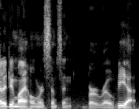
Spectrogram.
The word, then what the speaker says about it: Barovia: Barovia. Barovia. Hold on, I got to do my Homer Simpson. Barovia. It's pronounced Barovia.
